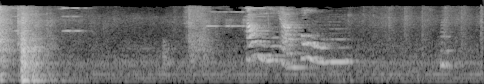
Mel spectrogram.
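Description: A front door shutting with a thud right at the start, then a child's high-pitched call, falling in pitch, about a second later.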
